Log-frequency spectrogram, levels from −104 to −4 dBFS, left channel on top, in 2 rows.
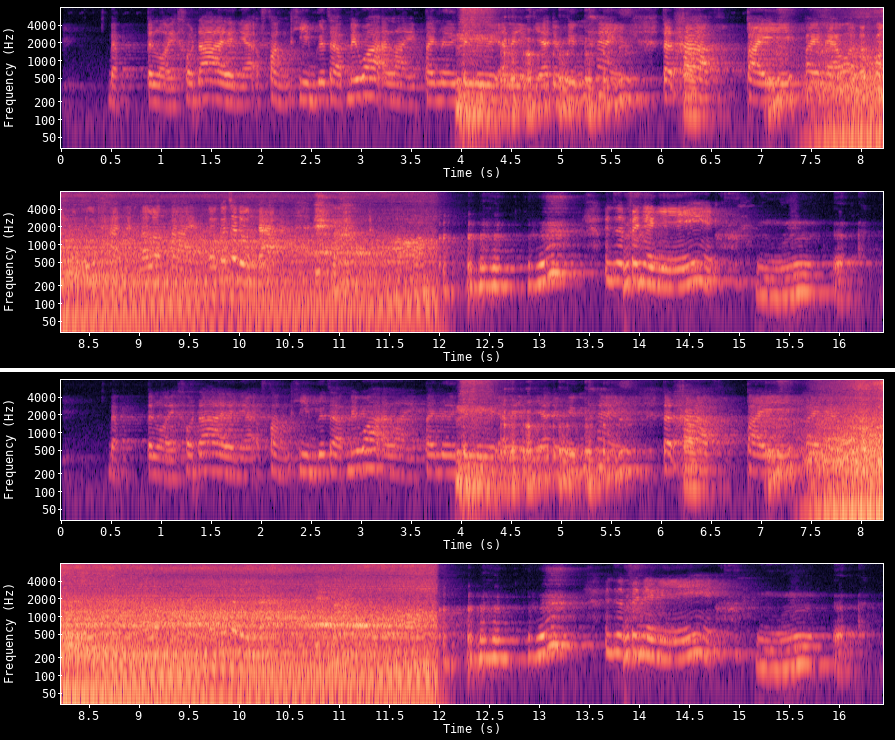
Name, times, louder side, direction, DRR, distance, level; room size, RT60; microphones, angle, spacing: voice 1, 0.5-6.5 6.9-11.1 13.5-15.1, left 4 dB, 85° left, 1 dB, 1.9 m, -30 dB
voice 2, 3.9-5.7 6.2-6.4 7.0-8.3 10.9-11.2 11.5-13.3 13.8-14.1 14.8-16.3, equal, 10° left, -1 dB, 1.9 m, -32 dB
sound 1, 7.4-12.0, right 7 dB, 80° right, 0.4 m, -24 dB
26.0 x 16.0 x 2.4 m, 1.2 s
head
